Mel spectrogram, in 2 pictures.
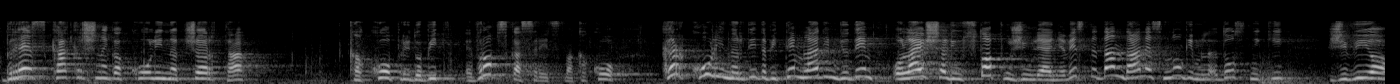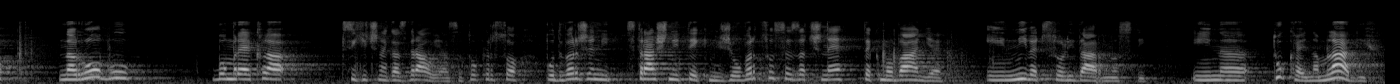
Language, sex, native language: Slovenian, female, Slovenian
